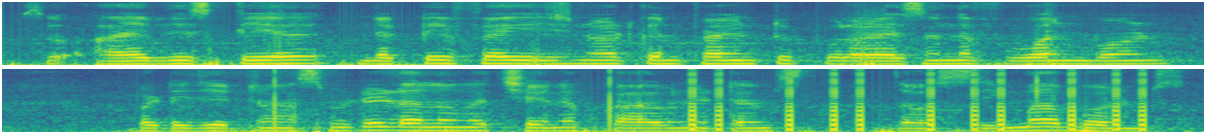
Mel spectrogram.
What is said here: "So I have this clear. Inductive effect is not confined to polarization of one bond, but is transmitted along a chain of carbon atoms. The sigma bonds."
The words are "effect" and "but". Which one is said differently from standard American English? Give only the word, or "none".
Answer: effect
